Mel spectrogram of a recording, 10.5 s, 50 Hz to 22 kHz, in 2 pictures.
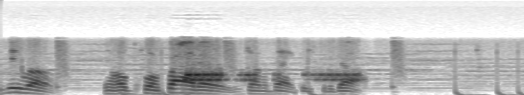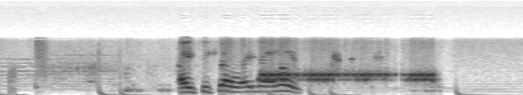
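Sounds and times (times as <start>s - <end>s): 
speech: 0.0s - 3.7s, 7.0s - 8.5s
telephone ringing: 2.0s - 3.6s, 7.8s - 9.6s.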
